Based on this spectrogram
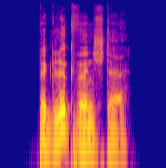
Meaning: inflection of beglückwünschen: 1. first/third-person singular preterite 2. first/third-person singular subjunctive II
- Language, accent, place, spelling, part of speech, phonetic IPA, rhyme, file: German, Germany, Berlin, beglückwünschte, adjective / verb, [bəˈɡlʏkˌvʏnʃtə], -ʏkvʏnʃtə, De-beglückwünschte.ogg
